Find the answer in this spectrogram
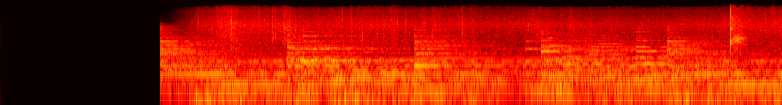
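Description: Silence for about two seconds, then background music starts suddenly: held chords that change every second and a half or so, with scattered faint clicks.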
